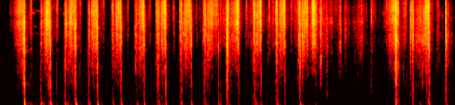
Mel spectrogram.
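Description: Playing cards being shuffled and handled: a quick, irregular run of sharp card snaps and riffles, ending abruptly.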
